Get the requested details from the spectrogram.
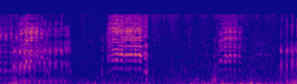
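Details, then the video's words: Young lambs bleating: two short, high, wavering baas a second or so apart, with a noisy background and other faint sounds between them. "Baby Lamb (Sheep) Goes Baa"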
